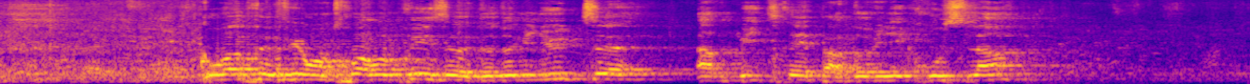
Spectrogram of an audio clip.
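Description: A man announces loudly through a loudspeaker in a large echoing hall.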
